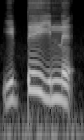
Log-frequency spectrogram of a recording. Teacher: நாவுடைய நுனிப்பகுதி அன்னத்தின் நுனிப்பகுதியை தொடுவதால் உருவாகிறது.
